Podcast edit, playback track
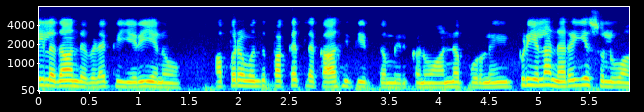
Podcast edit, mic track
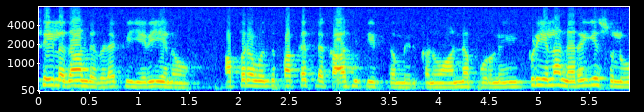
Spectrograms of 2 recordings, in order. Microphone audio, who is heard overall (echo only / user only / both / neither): echo only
